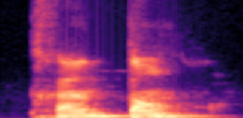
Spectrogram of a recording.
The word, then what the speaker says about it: printemps: Printemps. En. Pas le P, non. Le S, non.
